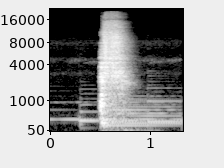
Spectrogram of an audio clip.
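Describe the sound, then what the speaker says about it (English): A single sharp human sneeze during a gaming livestream, a short breathy burst that follows a faint intake of breath, heard up close over a quiet steady hum. "No sneezing ASMR."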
